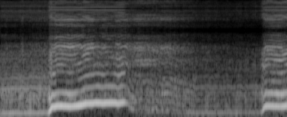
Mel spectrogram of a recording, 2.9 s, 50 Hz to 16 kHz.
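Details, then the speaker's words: RCR-modded LRP .32 nitro engine with a 2120 Reds pipe and 41032 header, not dialed in: blips up to a high scream, then drops back to a soft, lazy but high idle; running rich all the way around. "as you can see she's island kind of high and she's pretty fat all the way around [Music] definitely not not dialed in"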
